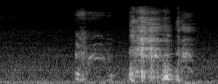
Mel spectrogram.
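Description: A person coughing twice, a short cough about three-quarters of a second in and a longer, louder one near the end.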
